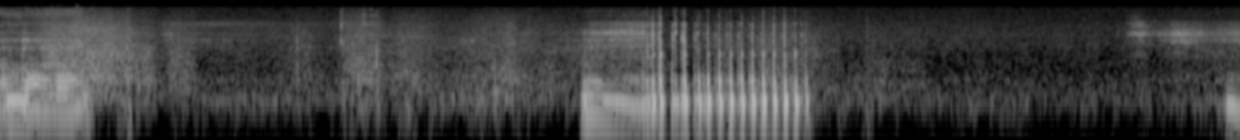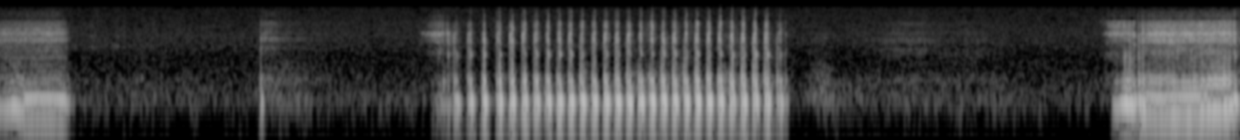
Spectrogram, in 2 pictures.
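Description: Loud, rough, rattling snores in long drawn breaths, with quieter pauses between, from a sleeping bulldog.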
